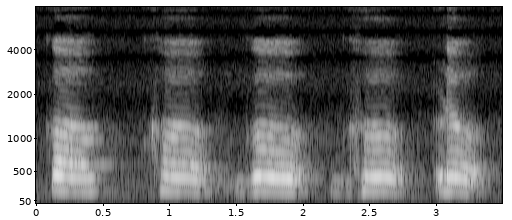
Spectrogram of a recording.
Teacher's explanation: आप ध्यान से देखेंगे तो यह व्यंजन गले से निकल रहे हैं तो इनको कंठ गले को कंठ भी बोलते हैं इसीलिए इन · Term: कंठ व्यंजन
